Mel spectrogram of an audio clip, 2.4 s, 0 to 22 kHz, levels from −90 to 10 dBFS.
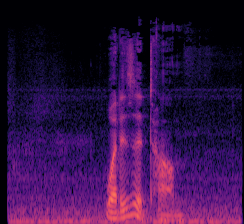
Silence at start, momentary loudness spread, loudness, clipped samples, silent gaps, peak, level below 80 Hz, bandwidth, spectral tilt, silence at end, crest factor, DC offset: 0.05 s; 18 LU; -27 LUFS; under 0.1%; none; -8 dBFS; -40 dBFS; 15.5 kHz; -5.5 dB/octave; 0 s; 22 dB; under 0.1%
